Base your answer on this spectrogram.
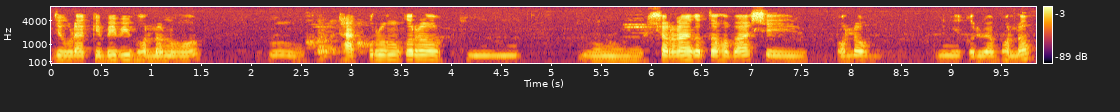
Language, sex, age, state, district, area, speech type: Odia, female, 30-45, Odisha, Cuttack, urban, spontaneous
